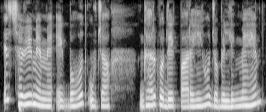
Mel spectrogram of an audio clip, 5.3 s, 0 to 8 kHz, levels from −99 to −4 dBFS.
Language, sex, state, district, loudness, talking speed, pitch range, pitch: Hindi, female, Arunachal Pradesh, Lower Dibang Valley, -15 LUFS, 180 wpm, 170-225 Hz, 180 Hz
